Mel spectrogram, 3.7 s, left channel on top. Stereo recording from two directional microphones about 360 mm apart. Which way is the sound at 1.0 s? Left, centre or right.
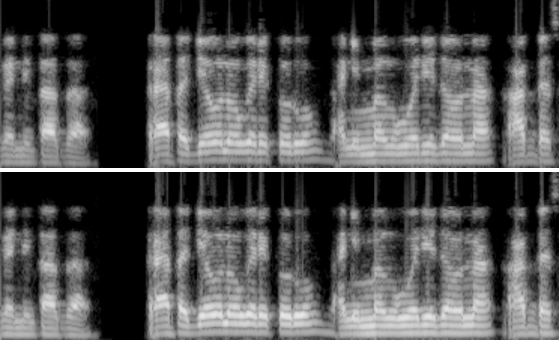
Centre.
